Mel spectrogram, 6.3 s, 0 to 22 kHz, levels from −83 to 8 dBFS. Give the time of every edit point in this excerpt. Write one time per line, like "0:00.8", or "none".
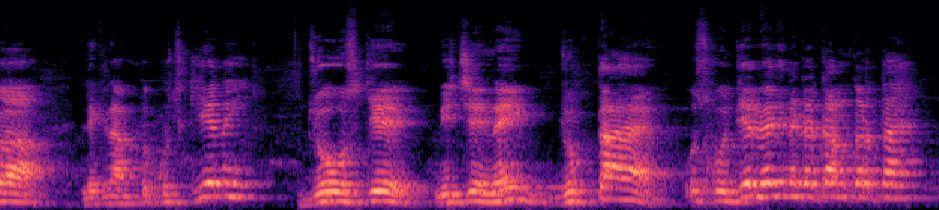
0:01.9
